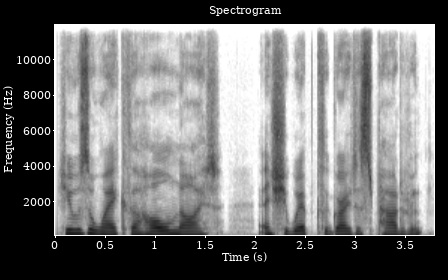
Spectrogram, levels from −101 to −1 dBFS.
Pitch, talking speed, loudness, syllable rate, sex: 175 Hz, 220 wpm, -18 LUFS, 5.5 syllables/s, female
